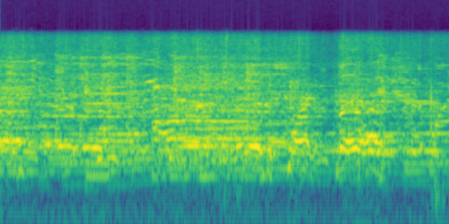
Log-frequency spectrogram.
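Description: Animatronic singing fish wall-plaque toys playing a song with a synthetic-sounding male singing voice through their small speakers; the sound is thin, with no bass.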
